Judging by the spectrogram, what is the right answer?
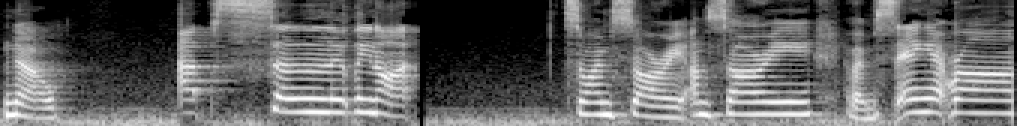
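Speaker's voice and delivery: ordinary talk, nothing marked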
